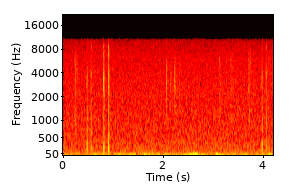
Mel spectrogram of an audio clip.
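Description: A few scattered clicks of a computer keyboard and mouse, including a quick pair about a second in, as a spreadsheet cell is opened for typing.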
